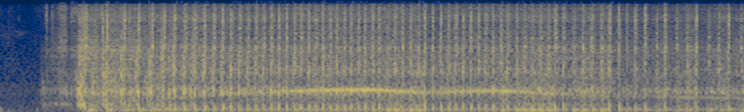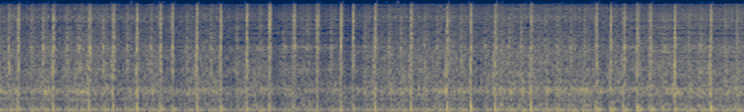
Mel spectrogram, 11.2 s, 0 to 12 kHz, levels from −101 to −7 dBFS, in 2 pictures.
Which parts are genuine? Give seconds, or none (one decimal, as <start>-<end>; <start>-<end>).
0.0-7.3; 8.3-10.3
